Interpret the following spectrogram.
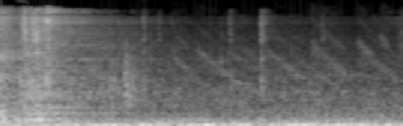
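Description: Motorised target carrier running along its overhead track, bringing the paper target back to the shooting bench, with a whine that falls in pitch as it goes. There is a sharp knock at the start, over a constant low hum.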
